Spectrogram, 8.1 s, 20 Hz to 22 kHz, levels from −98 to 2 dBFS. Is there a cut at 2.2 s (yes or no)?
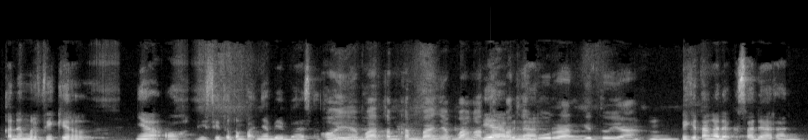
no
